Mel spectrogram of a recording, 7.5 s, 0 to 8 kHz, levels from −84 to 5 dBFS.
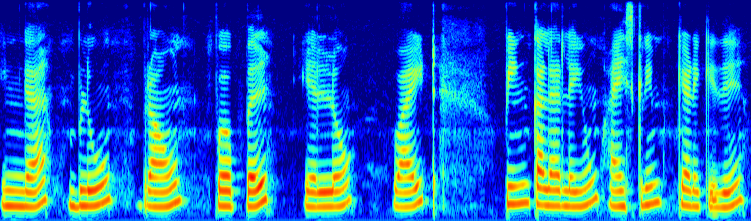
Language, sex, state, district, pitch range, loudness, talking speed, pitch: Tamil, female, Tamil Nadu, Nilgiris, 205-240 Hz, -16 LUFS, 90 wpm, 210 Hz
